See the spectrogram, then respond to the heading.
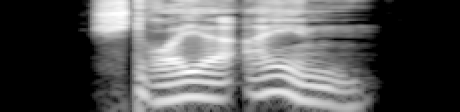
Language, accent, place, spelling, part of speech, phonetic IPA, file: German, Germany, Berlin, streue ein, verb, [ˌʃtʁɔɪ̯ə ˈaɪ̯n], De-streue ein.ogg
- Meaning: inflection of einstreuen: 1. first-person singular present 2. first/third-person singular subjunctive I 3. singular imperative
